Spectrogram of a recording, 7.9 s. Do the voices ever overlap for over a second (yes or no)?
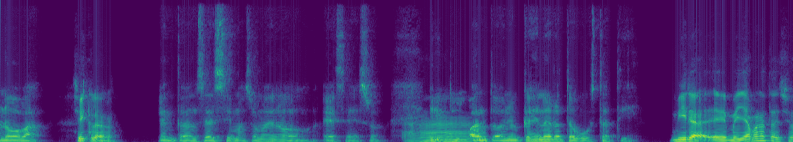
no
